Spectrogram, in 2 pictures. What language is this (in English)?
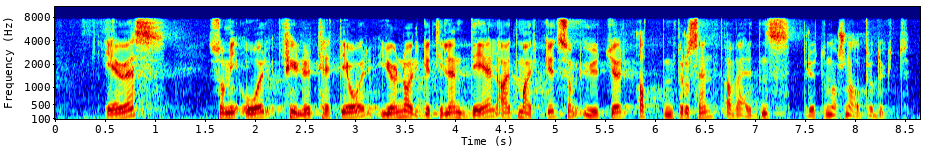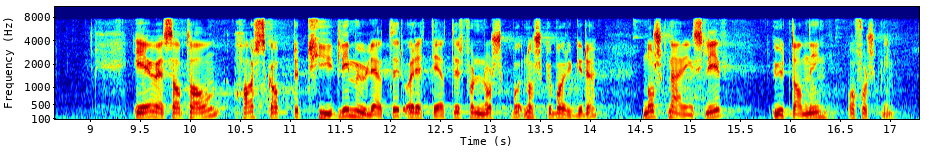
Norwegian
